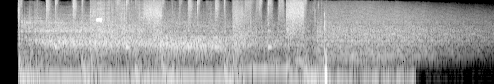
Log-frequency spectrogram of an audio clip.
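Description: TV channel logo ident music: a dense, busy sound stretch with sharp clicks, one hard hit about four seconds in, then the low end drops away and a reverberant tail fades out.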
